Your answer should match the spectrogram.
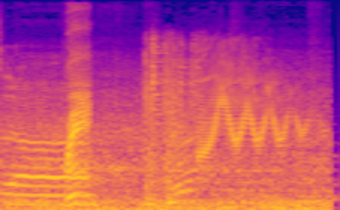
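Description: A short voice-like sound sweeping sharply up in pitch, then, about a second in, a cartoon 'boing' sound effect whose pitch wobbles quickly up and down.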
